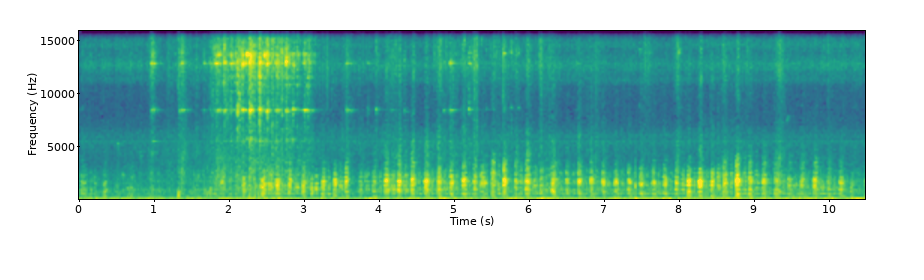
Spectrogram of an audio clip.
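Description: A dog panting in quick, steady breaths, the panting growing denser about two seconds in.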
